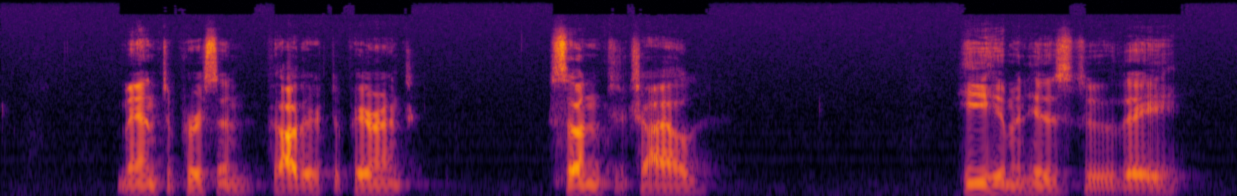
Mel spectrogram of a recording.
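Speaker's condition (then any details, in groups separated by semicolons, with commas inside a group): Parkinson's disease; age 74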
